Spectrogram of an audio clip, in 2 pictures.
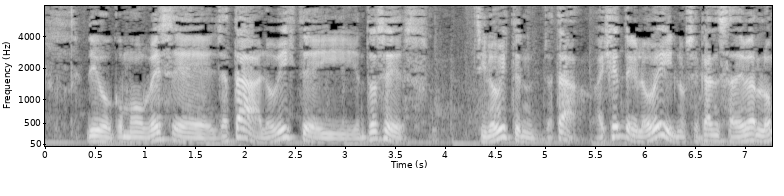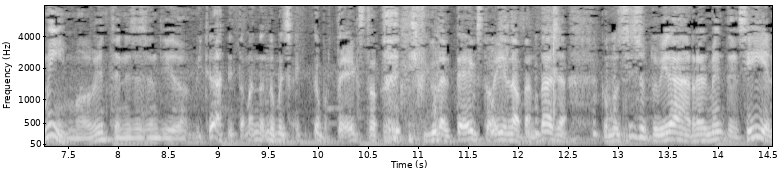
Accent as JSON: {"language": "Spanish", "country": "Argentina", "said": "Imaginen eso, soy argentino, no me lleven."}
